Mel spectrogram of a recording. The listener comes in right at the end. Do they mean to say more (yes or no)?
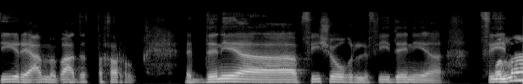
yes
